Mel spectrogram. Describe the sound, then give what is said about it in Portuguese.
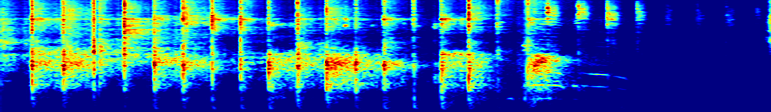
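A steady round of hand clapping, done by hand as applause during a broadcast, about a dozen sharp claps in quick regular rhythm, fairly loud, fading out into a brief scatter before going silent. “Tem uma coisa que a gente faz no Clubhouse que é, é apertar o microfone e abrir, fechar, abrir, fechar ele rapidinho, que é sinônimo de palmas. Não posso fazer isso porque a gente está transmitindo, né? Então aqui vai no modo manual mesmo.”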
